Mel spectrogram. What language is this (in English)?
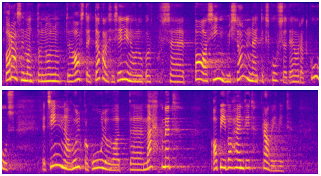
Estonian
